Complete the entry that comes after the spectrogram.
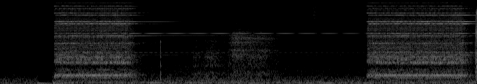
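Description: A telephone bell rings loudly in two bursts, each just under a second long, separated by a quieter pause with faint background noise.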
